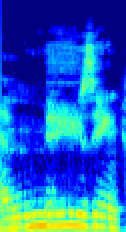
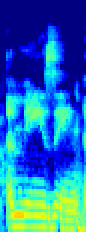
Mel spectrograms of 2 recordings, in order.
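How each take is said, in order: First: "amazing" slowly stretched on the middle syllable; slow, savoured "amazing"; drawn-out emphasis. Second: Said in the usual way. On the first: Real, not acted. Repeats praise for emphasis.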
